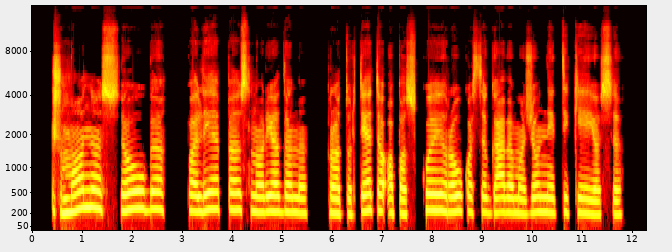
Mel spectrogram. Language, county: Lithuanian, Vilnius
